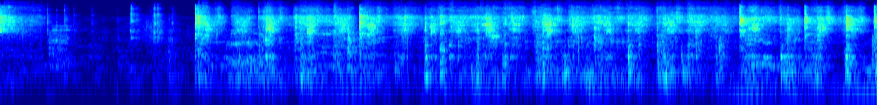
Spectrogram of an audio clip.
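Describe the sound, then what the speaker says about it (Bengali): A utensil scrapes and clatters against a metal wok repeatedly as dry lentils are stirred and fried, with a faint sizzle underneath. "কড়াইয়ের মধ্যে দিয়ে দেবো ডালটা"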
